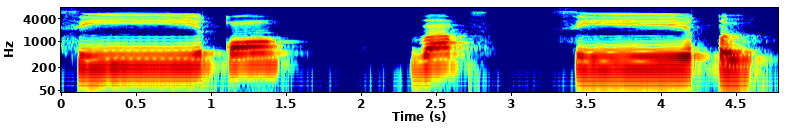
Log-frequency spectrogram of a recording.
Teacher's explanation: سین یا زیر سی، قاف زبر قا، سیق، وقف سیق۔ وقف کی صورت میں قاف پر قلقلہ ہوگا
